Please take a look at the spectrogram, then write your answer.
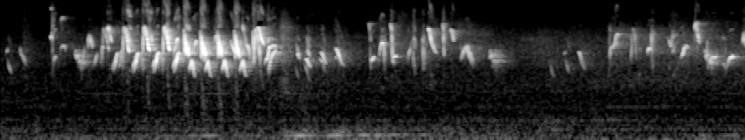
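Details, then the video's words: American goldfinch pouring out a fast, high-pitched warble of twitters and slurred chirps, loudest early on, then continuing as spaced bright notes with short pauses. "American Goldfinch Bird Call Song | Goldfinch Bird Singing | Goldfinch Bird Sounds"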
